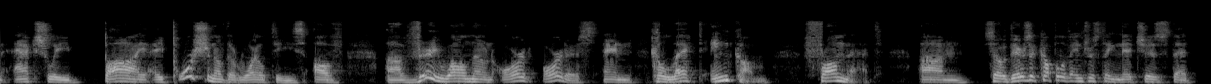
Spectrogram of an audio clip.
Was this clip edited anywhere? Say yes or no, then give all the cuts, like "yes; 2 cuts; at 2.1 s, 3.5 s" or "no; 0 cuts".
yes; 1 cut; at 6.5 s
